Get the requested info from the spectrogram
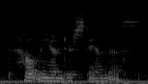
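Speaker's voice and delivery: normal talking voice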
